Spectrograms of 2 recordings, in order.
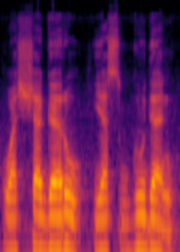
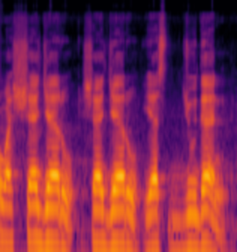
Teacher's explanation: Atau orang kita orang Indonesia membaca id jaa nasrullahi wal fath itu membaca idza jaa harusnya id jaa bukan id jaa idza jaa tapi idza jaa nasrullahi wal fath ya gitu jim-nya dibaca dibaca ya dengan ee ee keluar dari tengah lidah bukan dari ujung lidah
